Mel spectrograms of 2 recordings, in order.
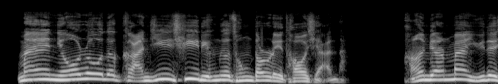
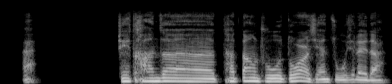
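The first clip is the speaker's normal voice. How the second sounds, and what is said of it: Quiet, hushed question. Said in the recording (Chinese): “小声就问”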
